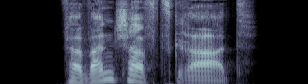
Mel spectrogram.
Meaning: degree of kinship
- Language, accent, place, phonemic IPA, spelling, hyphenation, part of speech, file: German, Germany, Berlin, /fɛɐ̯ˈvantʃaft͡sˌɡʁaːt/, Verwandtschaftsgrad, Ver‧wandt‧schafts‧grad, noun, De-Verwandtschaftsgrad.ogg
